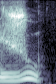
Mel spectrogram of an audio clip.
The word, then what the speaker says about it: joue: And it's exactly the same rule, so you've got this after, but then clearly you don't pronounce it. Okay, elle joue.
